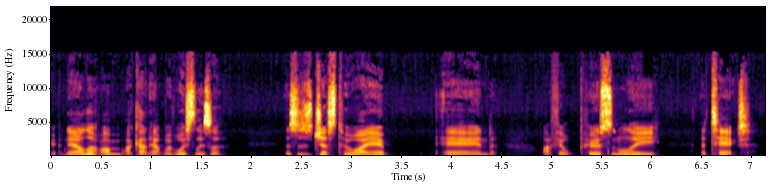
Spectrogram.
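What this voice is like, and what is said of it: New Zealand accent. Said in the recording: “this is just my Kiwi accent”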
